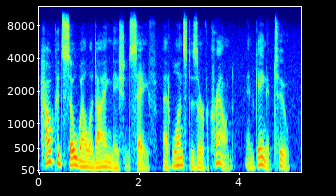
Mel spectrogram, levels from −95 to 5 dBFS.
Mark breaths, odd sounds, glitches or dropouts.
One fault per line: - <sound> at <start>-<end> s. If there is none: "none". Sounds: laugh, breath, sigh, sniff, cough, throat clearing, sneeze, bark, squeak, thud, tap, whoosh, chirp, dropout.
none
